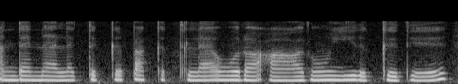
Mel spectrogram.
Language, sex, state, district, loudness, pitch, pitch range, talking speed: Tamil, female, Tamil Nadu, Nilgiris, -17 LUFS, 200 Hz, 190-205 Hz, 80 wpm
